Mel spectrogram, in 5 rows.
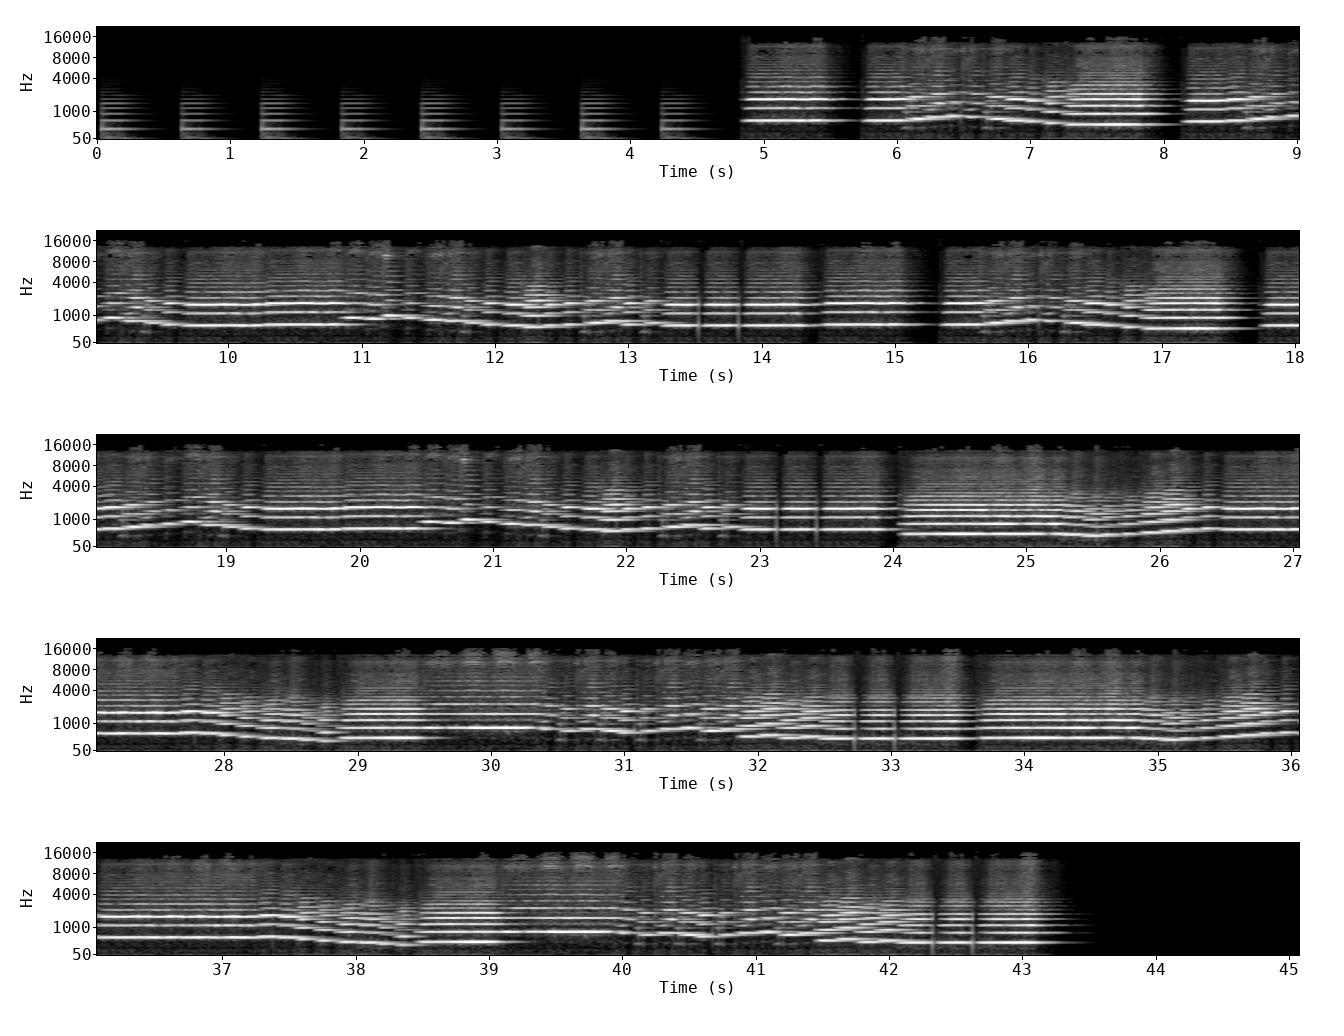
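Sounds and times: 
flute duet allegretto: 4.9 - 43.5.

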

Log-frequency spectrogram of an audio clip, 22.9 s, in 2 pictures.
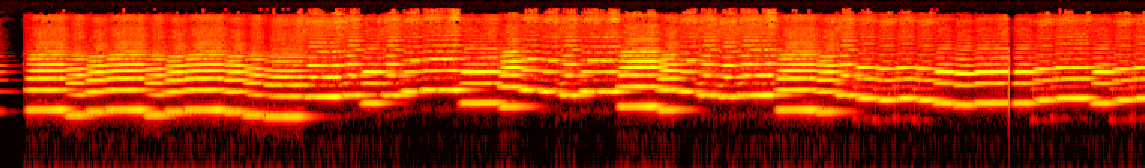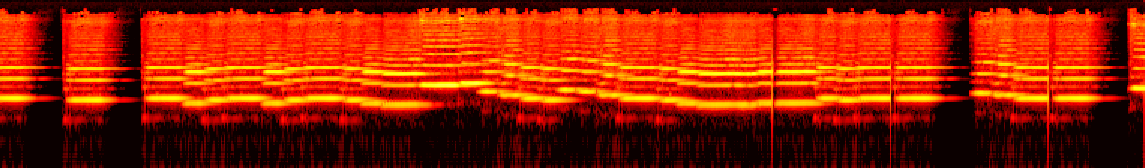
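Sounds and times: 
two flutes playing a sonata andante: 0.4 - 22.8.

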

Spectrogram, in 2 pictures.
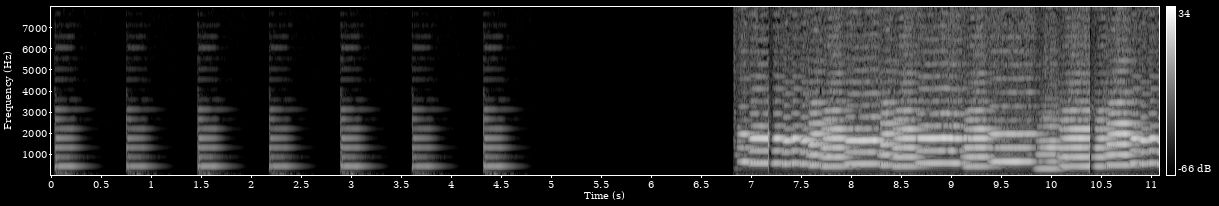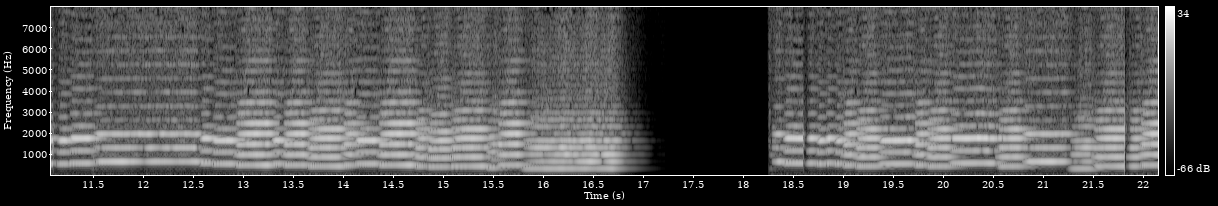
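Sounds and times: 
two flutes playing a gigue in the French manner: 6.9 - 16.9, 18.3 - 22.1.

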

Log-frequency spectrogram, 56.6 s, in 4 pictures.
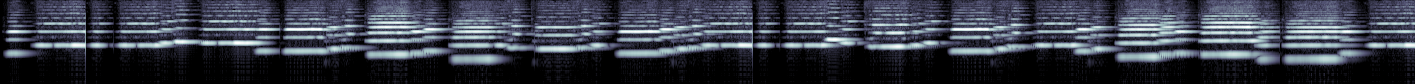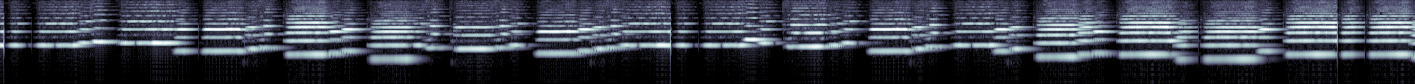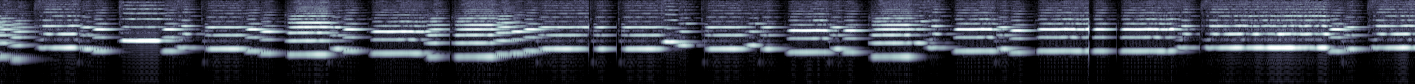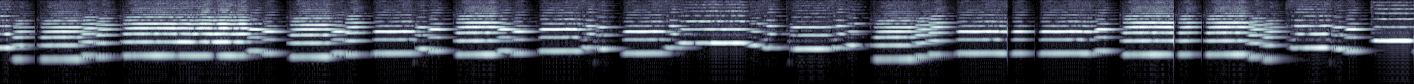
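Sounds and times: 
flute playing a forlane: 0.0 - 56.5.

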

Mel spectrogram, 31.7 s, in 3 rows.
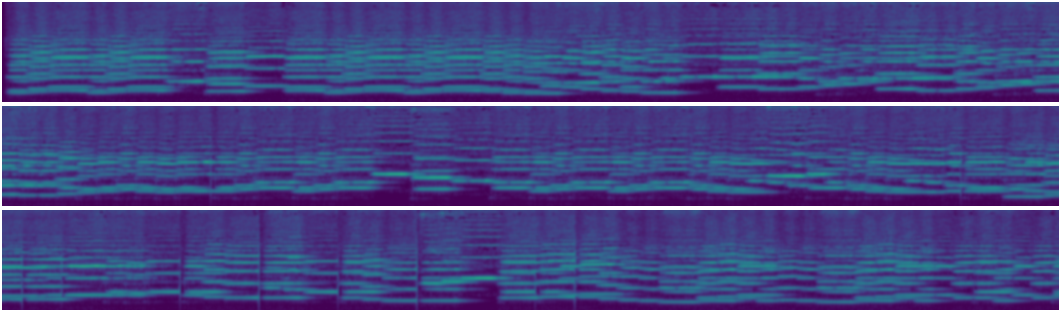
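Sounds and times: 
two flutes playing a sonata andante: 0.0 - 31.7.

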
